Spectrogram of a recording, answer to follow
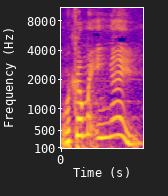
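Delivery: put-on high, firm command to a child; scolding parent. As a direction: tell the kid to hush. (mataas na utos ng magulang sa bata)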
